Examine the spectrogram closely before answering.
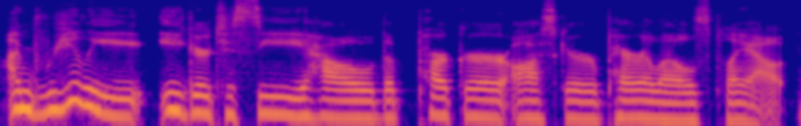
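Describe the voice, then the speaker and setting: A woman's voice: low-pitched, fairly even intonation, a little slow, a little mellow, clean tone, dry recording, studio quality. A woman hosting a podcast, talking casually as she discusses a story with a co-host.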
